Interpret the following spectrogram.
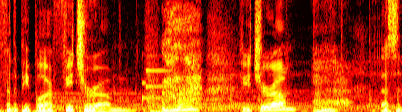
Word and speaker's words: Futurum: Futurum.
